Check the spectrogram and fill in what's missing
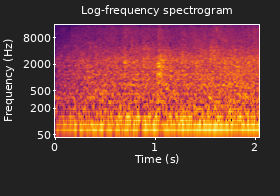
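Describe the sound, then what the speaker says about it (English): Hail falling steadily outdoors near a van, a dense continuous hiss of small impacts like heavy rain, fairly loud and even throughout with no voices. "Mmm, hail. At least it's water that you can just that you can just brush off yourself."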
